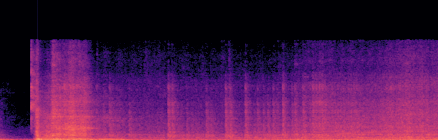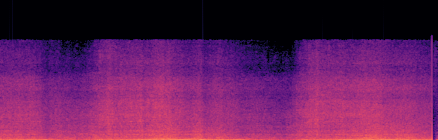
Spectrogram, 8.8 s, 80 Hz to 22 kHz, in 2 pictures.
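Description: A Renault 4 engine starts and revs repeatedly, rising and falling in several swelling vroom cycles, loud and close, with no talk.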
